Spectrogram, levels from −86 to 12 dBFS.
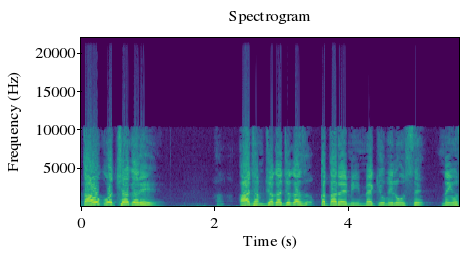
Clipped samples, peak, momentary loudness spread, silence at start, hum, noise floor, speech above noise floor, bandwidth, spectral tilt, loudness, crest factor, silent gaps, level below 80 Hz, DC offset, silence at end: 1%; 0 dBFS; 9 LU; 0.05 s; none; -44 dBFS; 36 dB; 11 kHz; -4.5 dB/octave; -9 LUFS; 10 dB; none; -40 dBFS; under 0.1%; 0 s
